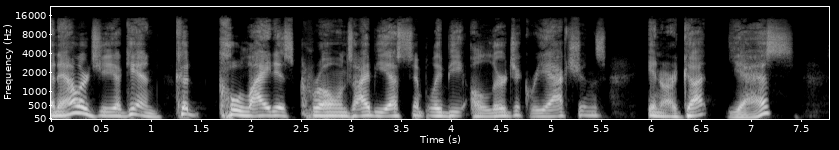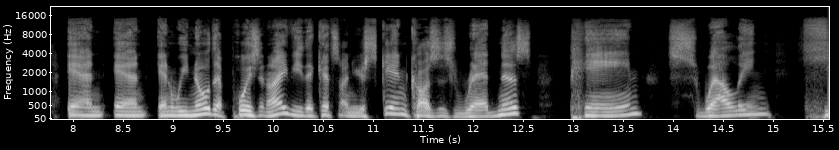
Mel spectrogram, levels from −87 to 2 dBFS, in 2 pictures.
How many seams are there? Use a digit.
1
